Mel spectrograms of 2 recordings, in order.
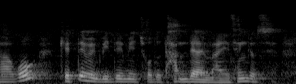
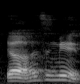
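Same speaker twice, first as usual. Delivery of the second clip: raised, higher voice calling a pupil; teacher calling out; 4 semitones higher, 7 dB louder than usual. Acted. Homeroom teacher picks out a student, calling out. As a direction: call sharply across the classroom.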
